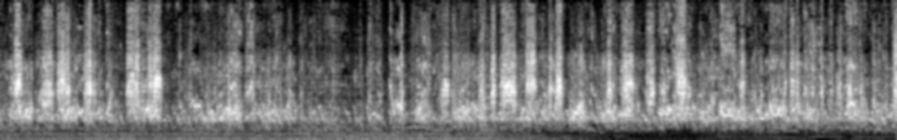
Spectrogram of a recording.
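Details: Australian budgerigars chirping as a flock, a dense continuous high chatter of rapid twittering notes with scattered squawks, and a few lower drawn-out whistled tones in the second half.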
